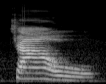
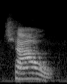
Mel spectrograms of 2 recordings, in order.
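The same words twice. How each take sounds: First: "tchau" loud and stretched, ending on "oh"; Italian final O. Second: "tchau" the Brazilian way, ending in "oo"; Portuguese final U. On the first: Teacher contrasting two versions, "tchau" then with a long final O. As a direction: draw "tchau" out to an open O, chah-oh. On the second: Teacher contrasting two versions, "tchau" first with a final U. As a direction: keep "tchau" shorter, closing on U. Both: Shown as a demonstration. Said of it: "olha como muda".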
